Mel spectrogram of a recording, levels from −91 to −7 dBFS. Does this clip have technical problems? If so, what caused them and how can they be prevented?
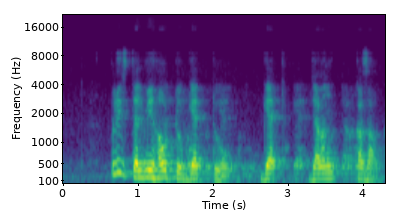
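Yes. Throughout, each phrase returns roughly 0.4 s later as a thin copy about 18 dB down: echo with no canceller, the far loudspeaker feeding its microphone. Enabling acoustic echo cancellation at the far end, or having that participant wear a headset, prevents it.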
